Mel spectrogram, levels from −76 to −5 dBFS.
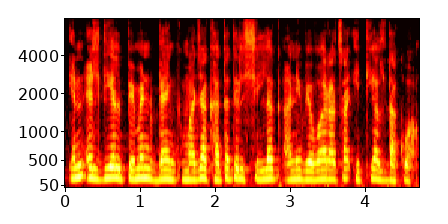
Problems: constant background noise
